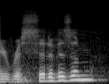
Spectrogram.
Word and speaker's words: recidivism: I'm going to use a word here that I always mispronounce, so bear with me. Recidivism? – You got it.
